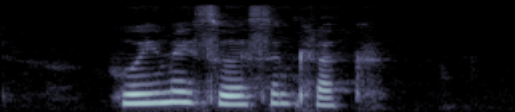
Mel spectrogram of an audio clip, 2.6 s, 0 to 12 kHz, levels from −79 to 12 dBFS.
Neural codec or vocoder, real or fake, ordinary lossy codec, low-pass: none; real; Opus, 64 kbps; 9.9 kHz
